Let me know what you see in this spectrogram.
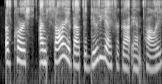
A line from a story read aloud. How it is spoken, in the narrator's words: she apologized timidly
